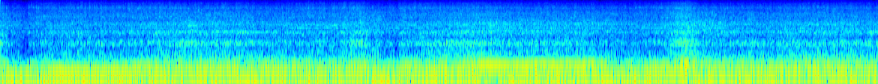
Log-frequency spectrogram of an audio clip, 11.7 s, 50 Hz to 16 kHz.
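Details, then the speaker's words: New Ford 351 Cleveland V8 in an XD ute during cam break-in: a raised, deep, steady burble around 2200 rpm with slight swells in speed, smooth and even while warming up. Temperature and oil good. "Oh, this sounds beautiful, guys. Sounds beautiful, that's perfect. Oh, you've got it spot on, bro. 2200 feet. You got that feel for it."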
